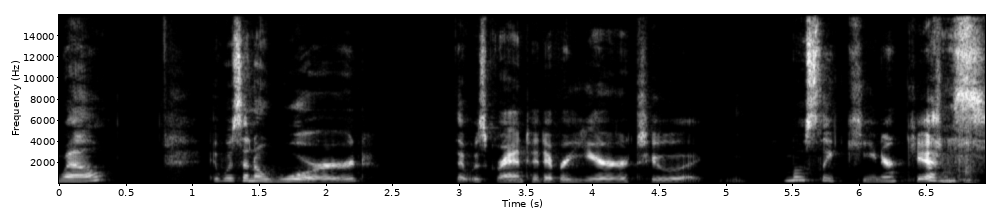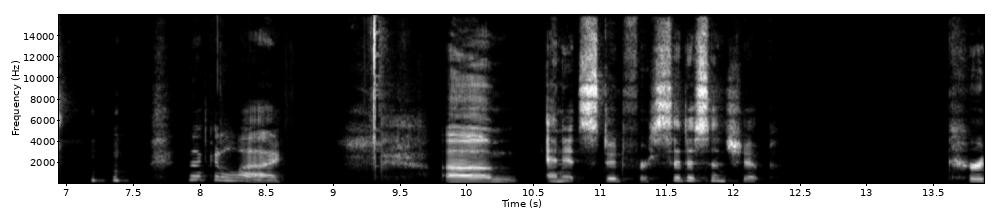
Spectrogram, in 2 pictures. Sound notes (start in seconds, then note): 6.6 giggle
